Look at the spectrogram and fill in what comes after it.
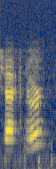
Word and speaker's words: Schachner: Jeffrey Schachner, S as in Sam, C-H-A-C-H, N as in Nancy, E-R.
